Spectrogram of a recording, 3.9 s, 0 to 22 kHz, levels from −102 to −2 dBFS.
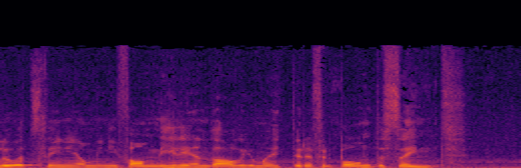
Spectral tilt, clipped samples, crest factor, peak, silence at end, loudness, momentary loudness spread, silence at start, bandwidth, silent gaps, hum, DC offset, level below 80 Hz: -6 dB/octave; under 0.1%; 16 dB; -20 dBFS; 0 s; -37 LUFS; 7 LU; 0 s; 16 kHz; none; 60 Hz at -60 dBFS; under 0.1%; -60 dBFS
